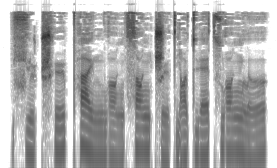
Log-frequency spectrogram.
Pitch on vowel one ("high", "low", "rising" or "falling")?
low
